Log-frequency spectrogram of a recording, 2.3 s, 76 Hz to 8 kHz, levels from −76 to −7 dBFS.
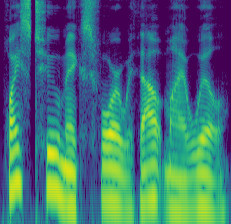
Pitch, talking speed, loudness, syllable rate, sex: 115 Hz, 180 wpm, -17 LUFS, 4.4 syllables/s, male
